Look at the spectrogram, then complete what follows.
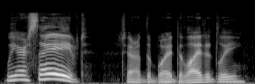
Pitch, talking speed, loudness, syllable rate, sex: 140 Hz, 165 wpm, -16 LUFS, 6.3 syllables/s, male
